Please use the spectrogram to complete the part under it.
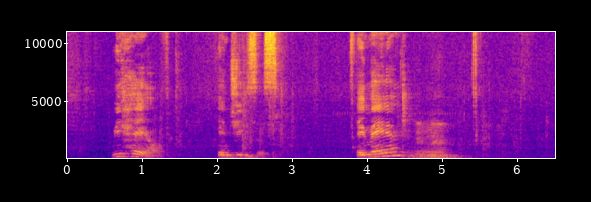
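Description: An elderly woman speaks calmly into a microphone, in bursts with pauses.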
